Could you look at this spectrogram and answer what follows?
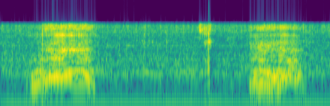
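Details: Woman snoring loudly "like an animal", with two loud, low, vibrating snores about three and a half seconds apart over steady room noise.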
